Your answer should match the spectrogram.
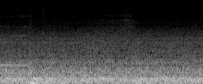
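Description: Steady low rumble of a car driving at road speed, heard from inside the cabin: engine and tyre noise with a faint steady hum.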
